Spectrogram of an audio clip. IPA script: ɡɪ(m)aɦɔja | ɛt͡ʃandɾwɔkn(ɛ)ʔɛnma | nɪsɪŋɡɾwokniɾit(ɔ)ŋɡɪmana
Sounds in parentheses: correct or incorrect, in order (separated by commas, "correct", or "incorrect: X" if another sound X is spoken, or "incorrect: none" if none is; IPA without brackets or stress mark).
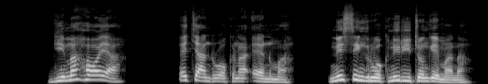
correct, incorrect: a, incorrect: o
